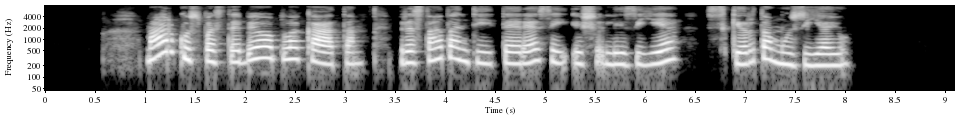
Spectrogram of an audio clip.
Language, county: Lithuanian, Kaunas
